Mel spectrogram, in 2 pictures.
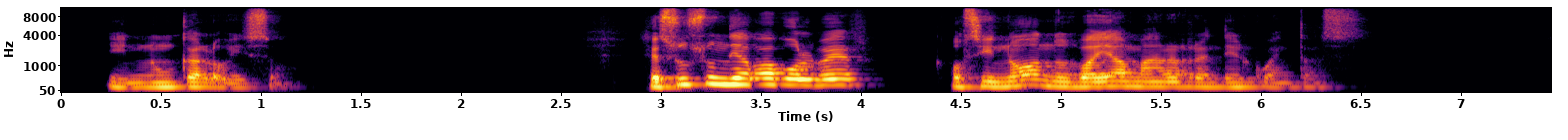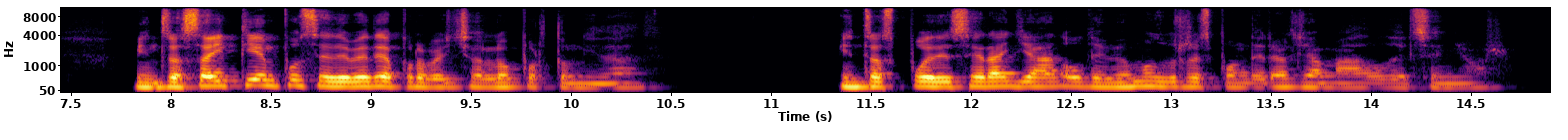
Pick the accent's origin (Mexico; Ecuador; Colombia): Mexico; Imagínate que vas a un cementerio allá en México, yo soy mexicano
